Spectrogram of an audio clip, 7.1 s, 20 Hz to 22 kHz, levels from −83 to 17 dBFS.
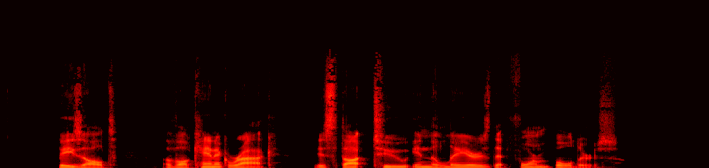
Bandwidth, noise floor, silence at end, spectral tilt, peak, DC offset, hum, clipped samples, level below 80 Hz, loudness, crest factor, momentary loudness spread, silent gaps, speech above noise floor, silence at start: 15 kHz; -87 dBFS; 0.95 s; -5 dB/octave; -14 dBFS; under 0.1%; none; under 0.1%; -64 dBFS; -34 LUFS; 22 dB; 15 LU; none; 54 dB; 0.6 s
